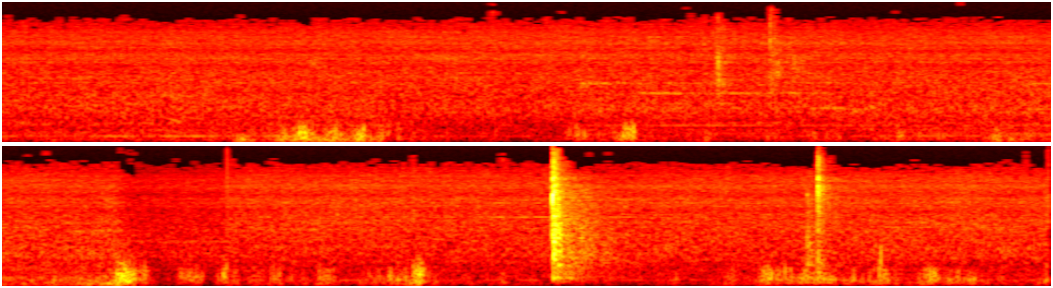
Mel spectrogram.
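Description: A car's front boot lid shut with one sharp slam about eight seconds in, after several dull knocks and thumps of things being handled in the front boot.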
